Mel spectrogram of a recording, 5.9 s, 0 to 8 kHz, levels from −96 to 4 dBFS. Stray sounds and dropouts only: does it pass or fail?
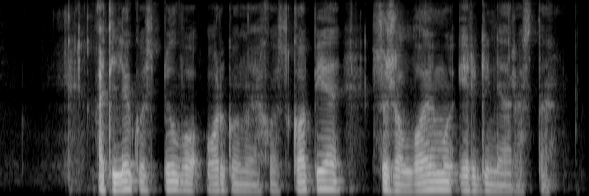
pass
